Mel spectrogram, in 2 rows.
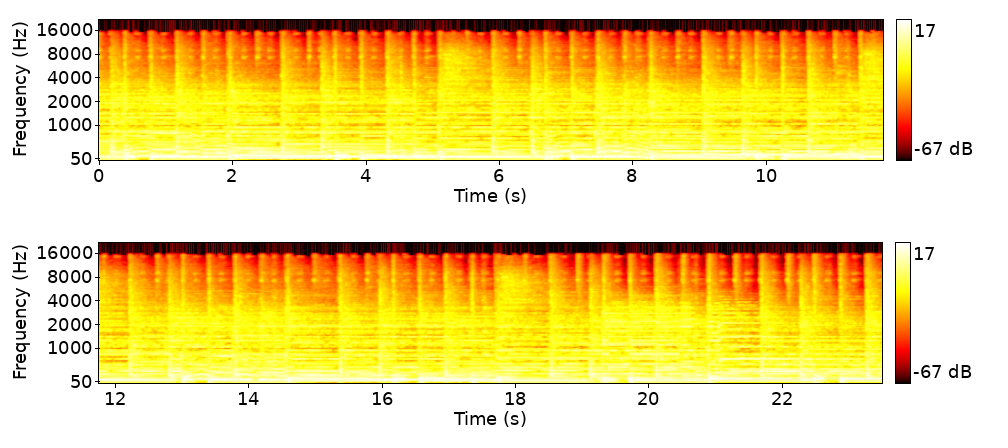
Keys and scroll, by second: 0.7 shift+h, 4.4 |, 17.3 Escape, 18.2 ctrl+h, 19.6 ctrl+h, 20.4 l, 22.1 Escape.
